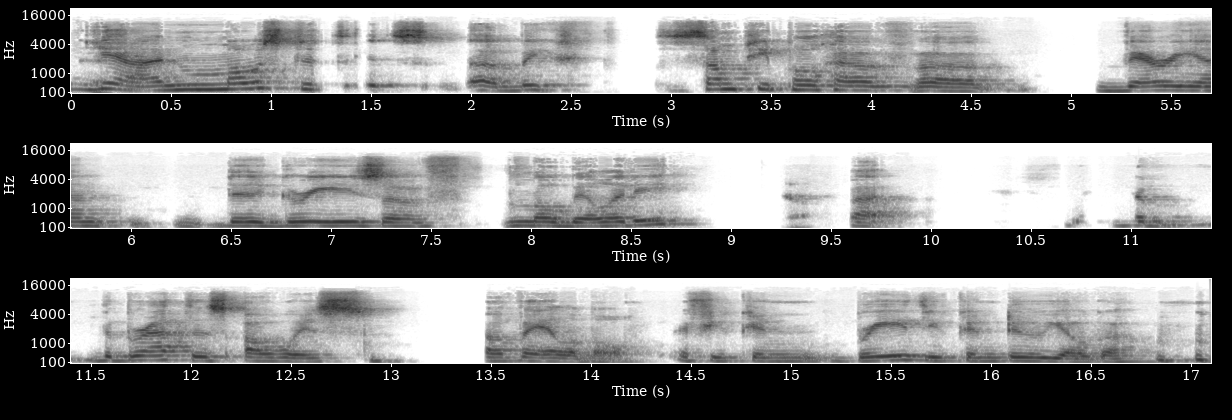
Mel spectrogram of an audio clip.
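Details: Woman, a yoga teacher, with non-fluent aphasia after a large stroke affecting Broca's area, rehabilitating through breath and OM; still has word-finding trouble and halting speech; non-fluent aphasia.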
